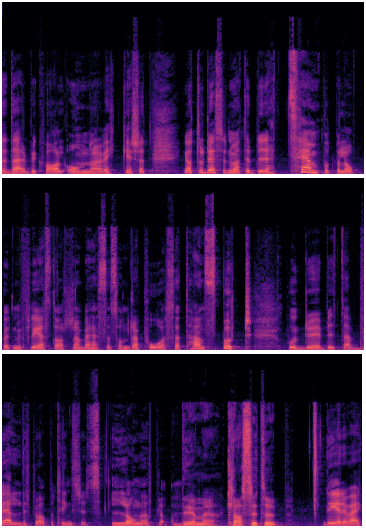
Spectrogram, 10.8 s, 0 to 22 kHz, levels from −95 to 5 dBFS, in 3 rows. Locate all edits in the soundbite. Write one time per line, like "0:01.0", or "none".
0:08.9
